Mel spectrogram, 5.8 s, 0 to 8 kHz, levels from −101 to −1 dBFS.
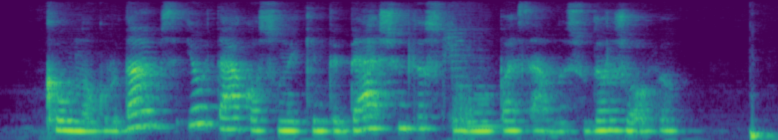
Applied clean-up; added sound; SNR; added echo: neural separator model SepFormer DNS4.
